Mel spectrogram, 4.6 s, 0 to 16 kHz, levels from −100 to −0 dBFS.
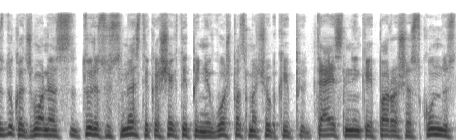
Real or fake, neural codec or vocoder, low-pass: real; none; 10.8 kHz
